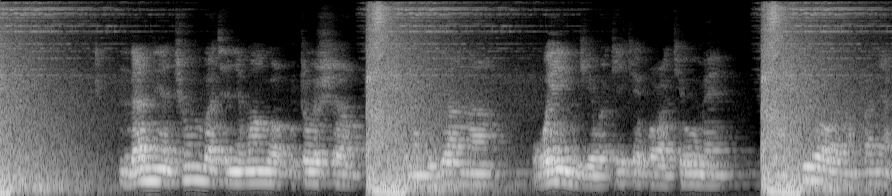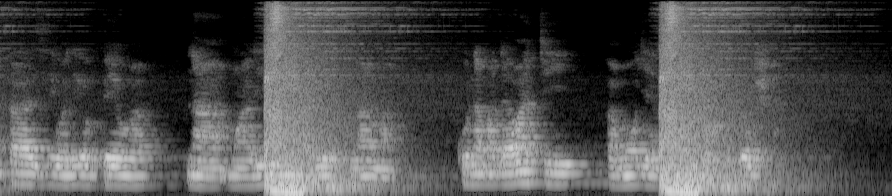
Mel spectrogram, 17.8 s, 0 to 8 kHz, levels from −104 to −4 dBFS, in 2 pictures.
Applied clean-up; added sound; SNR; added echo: none; Boom; 3 dB; reverberation time 0.6 s.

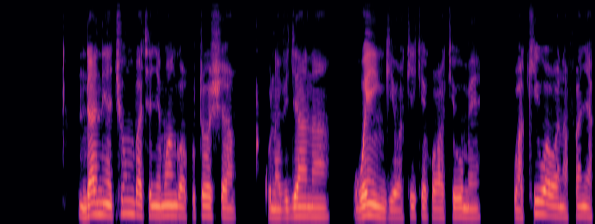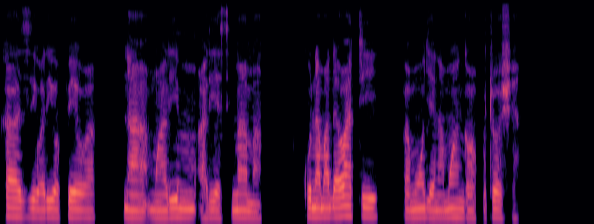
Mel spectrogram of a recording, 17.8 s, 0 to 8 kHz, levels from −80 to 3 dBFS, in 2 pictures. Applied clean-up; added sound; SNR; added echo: none; none; none; none.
